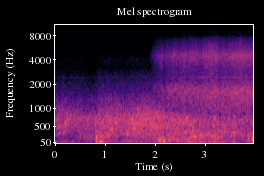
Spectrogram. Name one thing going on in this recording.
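Water sprays and splashes loudly against the hull.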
